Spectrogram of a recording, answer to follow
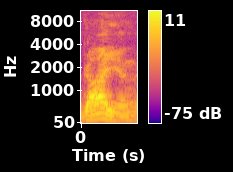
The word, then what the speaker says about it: Nguyen: Nguyen, N-G-U-Y-E-N, or Guyen if you don't pronounce the N, said that the cop threatened to seize and tow his car if he spoke up about it.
